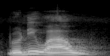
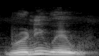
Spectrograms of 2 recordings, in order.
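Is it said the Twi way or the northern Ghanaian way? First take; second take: northern; Twi. First: It is said the northern Ghanaian way. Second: It is said the Twi way.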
